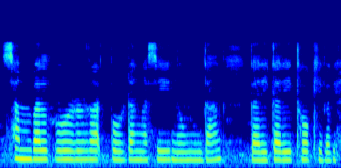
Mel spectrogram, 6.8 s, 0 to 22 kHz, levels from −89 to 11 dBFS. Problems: background sounds at intervals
